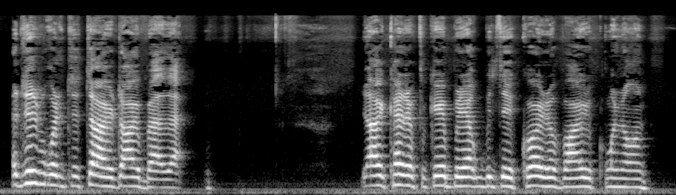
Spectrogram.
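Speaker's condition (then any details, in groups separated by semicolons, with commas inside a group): Traumatic brain injury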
